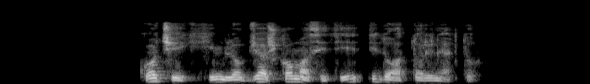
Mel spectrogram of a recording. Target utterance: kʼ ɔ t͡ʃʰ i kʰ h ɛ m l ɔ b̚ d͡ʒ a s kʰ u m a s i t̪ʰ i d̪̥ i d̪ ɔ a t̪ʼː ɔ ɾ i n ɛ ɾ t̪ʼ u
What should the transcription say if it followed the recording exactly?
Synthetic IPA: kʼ ɔ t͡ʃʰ i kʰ h i m l ɔ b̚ d͡ʒ a ʃ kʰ ɔ m a s i t̪ʰ i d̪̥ i d̪ ɔ a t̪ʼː ɔ ɾ i n ɛ ɾ t̪ʼ u

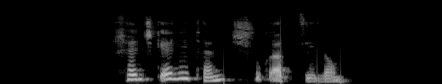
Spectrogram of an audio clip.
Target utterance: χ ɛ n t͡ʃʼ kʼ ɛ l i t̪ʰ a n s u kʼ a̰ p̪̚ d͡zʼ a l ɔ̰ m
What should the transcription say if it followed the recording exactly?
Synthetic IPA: χ ɛ n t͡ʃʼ kʼ ɛ l i t̪ʰ ɛ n ʃ u kʼ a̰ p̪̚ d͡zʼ i l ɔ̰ m

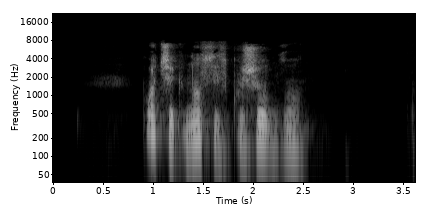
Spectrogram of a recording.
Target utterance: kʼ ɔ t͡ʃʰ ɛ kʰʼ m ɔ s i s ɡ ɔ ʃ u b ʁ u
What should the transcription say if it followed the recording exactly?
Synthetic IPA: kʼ ɔ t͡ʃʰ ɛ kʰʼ n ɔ s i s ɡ u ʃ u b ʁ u

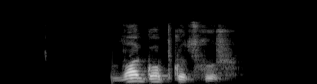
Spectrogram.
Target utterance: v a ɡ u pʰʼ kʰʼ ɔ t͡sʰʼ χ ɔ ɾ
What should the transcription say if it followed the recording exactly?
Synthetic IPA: v a ɡ ɔ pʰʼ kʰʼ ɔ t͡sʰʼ χ u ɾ

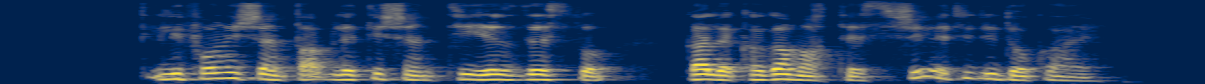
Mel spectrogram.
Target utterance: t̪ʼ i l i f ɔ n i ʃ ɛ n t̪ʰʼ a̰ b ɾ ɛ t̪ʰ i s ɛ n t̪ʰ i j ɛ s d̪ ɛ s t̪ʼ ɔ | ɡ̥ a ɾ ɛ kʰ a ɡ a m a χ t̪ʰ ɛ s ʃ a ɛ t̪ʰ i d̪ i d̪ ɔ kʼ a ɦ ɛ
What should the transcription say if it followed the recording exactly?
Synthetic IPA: t̪ʼ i l i f ɔ n i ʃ ɛ n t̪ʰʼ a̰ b l ɛ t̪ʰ i ʃ ɛ n t̪ʰ i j ɛ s d̪ ɛ s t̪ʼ ɔ | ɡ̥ a l ɛ kʰ a ɡ a m a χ t̪ʰ ɛ s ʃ i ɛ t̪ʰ i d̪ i d̪ ɔ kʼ a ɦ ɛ

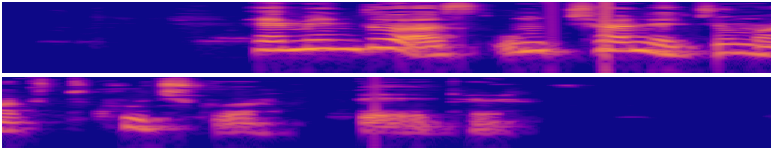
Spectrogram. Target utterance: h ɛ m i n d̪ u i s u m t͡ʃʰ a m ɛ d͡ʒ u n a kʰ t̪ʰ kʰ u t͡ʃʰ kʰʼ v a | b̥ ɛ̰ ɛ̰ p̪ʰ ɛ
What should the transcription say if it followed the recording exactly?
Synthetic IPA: h ɛ m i n d̪ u a s u m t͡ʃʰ a n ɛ d͡ʒ u m a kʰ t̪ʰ kʰ u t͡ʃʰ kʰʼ v a | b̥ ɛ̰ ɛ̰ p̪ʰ ɛ

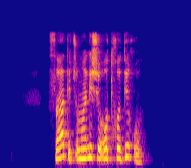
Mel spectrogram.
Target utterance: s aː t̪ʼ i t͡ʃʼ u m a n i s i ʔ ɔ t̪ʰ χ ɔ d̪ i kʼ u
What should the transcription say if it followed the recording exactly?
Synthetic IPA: s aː t̪ʼ i t͡ʃʼ u m a n i ʃ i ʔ ɔ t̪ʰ χ ɔ d̪ i qʼ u

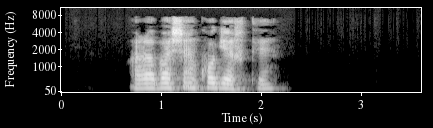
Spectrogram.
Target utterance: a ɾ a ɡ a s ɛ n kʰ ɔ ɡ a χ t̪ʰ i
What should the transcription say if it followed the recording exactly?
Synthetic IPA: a ɾ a b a ʃ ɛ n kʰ ɔ ɡ ɛ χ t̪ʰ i

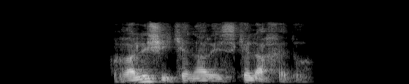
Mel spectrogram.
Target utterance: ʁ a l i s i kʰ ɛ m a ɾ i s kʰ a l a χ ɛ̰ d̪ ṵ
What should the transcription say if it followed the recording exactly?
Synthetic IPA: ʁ a l i ʃ i kʰ ɛ n a ɾ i s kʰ ɛ l a χ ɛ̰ d̪ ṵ

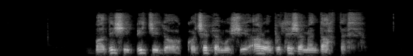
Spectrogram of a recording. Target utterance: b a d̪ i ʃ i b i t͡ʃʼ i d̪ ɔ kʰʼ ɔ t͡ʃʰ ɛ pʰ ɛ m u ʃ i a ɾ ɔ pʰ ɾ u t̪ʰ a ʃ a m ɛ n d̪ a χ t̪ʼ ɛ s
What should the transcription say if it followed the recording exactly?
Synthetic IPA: b a d̪ i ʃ i b i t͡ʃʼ i d̪ ɔ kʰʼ ɔ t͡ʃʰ ɛ pʰ ɛ m u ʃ i a ɾ ɔ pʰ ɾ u t̪ʰ ɛ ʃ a m ɛ n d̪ a χ t̪ʼ ɛ s

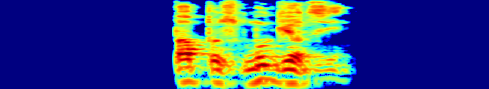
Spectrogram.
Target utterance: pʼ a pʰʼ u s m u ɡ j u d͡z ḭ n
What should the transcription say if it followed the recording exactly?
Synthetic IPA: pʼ a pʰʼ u s m u ɡ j ɔ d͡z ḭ n

